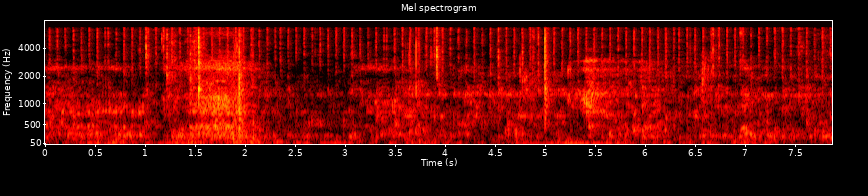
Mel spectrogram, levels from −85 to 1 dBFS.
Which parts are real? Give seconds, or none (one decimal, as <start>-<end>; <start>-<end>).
0.0-0.6; 2.3-7.9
